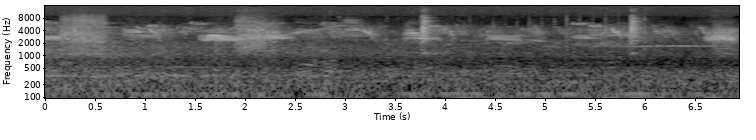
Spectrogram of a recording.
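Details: Young common starlings close to fledging give scattered rasping, hissy calls, broken bursts of noisy sound with short gaps and uneven timing, against a steady low background hum.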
